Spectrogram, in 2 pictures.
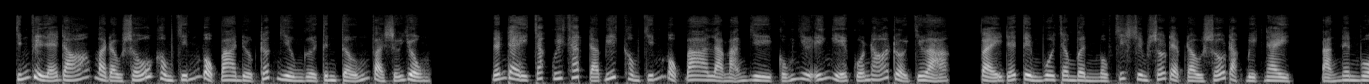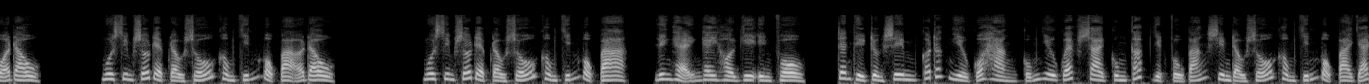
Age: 20-39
